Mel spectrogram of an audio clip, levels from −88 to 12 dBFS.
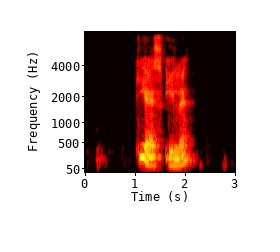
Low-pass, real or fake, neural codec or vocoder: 7.2 kHz; fake; autoencoder, 48 kHz, 128 numbers a frame, DAC-VAE, trained on Japanese speech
